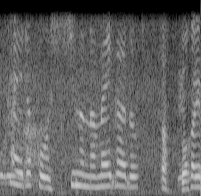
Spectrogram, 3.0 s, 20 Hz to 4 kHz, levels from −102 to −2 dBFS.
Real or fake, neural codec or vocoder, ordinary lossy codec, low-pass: real; none; none; 3.6 kHz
